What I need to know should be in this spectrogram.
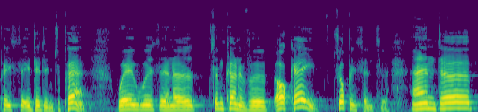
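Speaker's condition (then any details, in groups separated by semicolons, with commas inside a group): Deafness; cannot hear own voice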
